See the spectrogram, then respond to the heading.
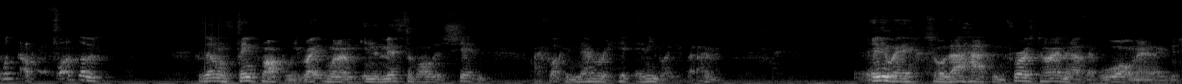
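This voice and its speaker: A man's voice: on the high side, a bit bright, slight background noise. A man with a big voice telling a personal story in a rambling, agitated, heavily profane and casual way. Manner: profane, heavy swearing, agitated retelling. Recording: echoey room.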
